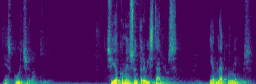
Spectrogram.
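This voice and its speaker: A man, a pastor, preaching a testimony story, sometimes dropping to a hushed voice. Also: medium pitch, normal speed, creaky. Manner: drops to a hushed voice at grave moments. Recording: echoey room.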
